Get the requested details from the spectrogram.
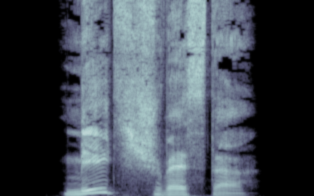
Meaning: milk sister
- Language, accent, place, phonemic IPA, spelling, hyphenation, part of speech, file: German, Germany, Berlin, /ˈmɪlçˌʃvɛstɐ/, Milchschwester, Milch‧schwes‧ter, noun, De-Milchschwester.ogg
